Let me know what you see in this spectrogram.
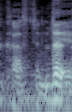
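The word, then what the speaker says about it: Castañeda: So our first vehicle, is the Salud Castaneda. – Pronounce the tilde. – Nieda. – And the Salud Castaneda.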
